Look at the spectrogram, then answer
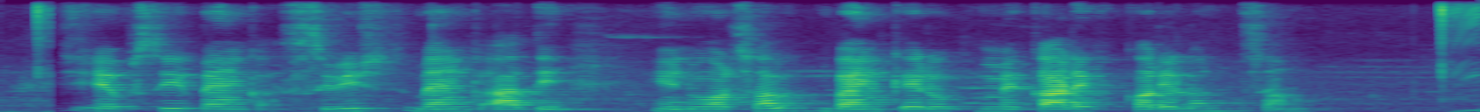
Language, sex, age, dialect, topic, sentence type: Bhojpuri, male, <18, Southern / Standard, banking, statement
